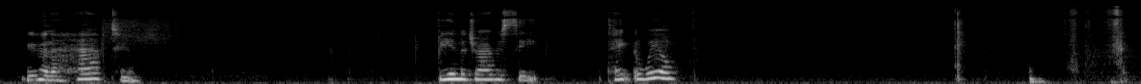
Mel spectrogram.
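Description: Cards slide and tap softly on a cloth-covered table.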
